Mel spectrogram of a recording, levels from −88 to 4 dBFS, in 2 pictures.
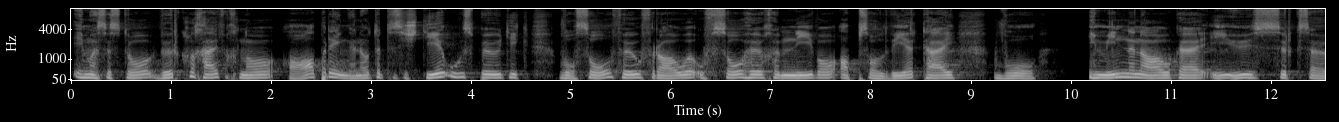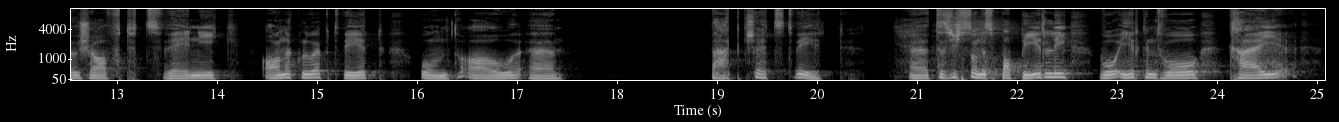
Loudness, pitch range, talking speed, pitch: -32 LUFS, 120-145 Hz, 115 wpm, 130 Hz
